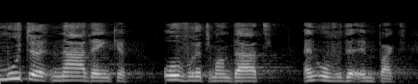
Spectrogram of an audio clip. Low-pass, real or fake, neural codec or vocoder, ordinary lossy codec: 7.2 kHz; real; none; none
